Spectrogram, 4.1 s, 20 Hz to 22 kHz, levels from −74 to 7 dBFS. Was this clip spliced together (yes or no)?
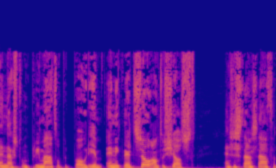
no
